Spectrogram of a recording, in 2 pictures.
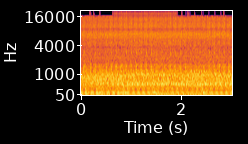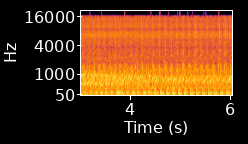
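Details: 2007 Subaru STI with misfire codes on cylinders 1 and 3, bogging under acceleration, loud lifter knock at low rpm, noisy belts: loud, lumpy idle with uneven chuffing and clatter; rough idle with misfire.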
